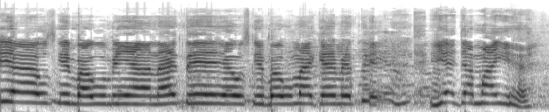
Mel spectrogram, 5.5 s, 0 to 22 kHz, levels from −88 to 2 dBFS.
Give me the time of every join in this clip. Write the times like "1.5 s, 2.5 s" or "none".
4.1 s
